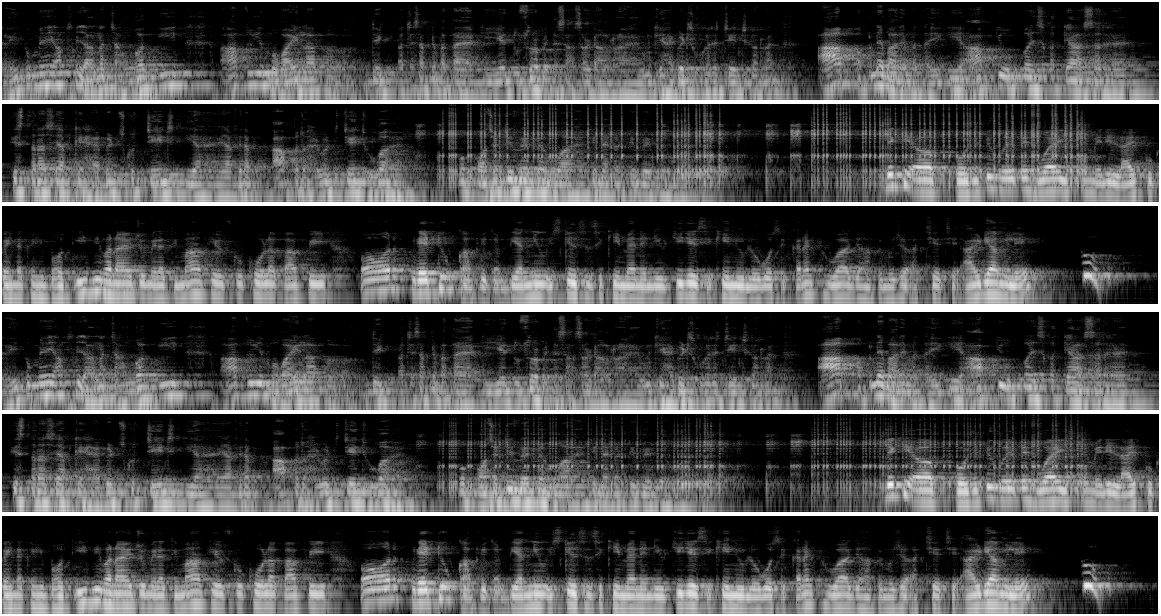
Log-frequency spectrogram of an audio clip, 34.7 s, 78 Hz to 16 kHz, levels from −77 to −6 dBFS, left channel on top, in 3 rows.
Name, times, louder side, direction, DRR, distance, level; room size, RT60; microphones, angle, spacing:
voice 1, 0.0-7.7 8.2-11.3 11.7-15.6 16.1-18.5, right 1 dB, 25° left, 1 dB, 3.9 m, -30 dB
sound 1, 15.7-22.4, left 3 dB, 85° left, 1.3 m, -31 dB
voice 2, 20.4-33.4 33.9-34.1, right 1 dB, 15° right, 3 dB, 0.8 m, -25 dB
23.0 x 12.5 x 9.6 m, 0.97 s
head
